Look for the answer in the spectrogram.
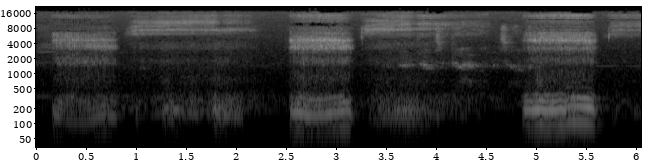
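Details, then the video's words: Snoring from a sleeping dog, deep rattling breaths coming in uneven bursts roughly every one to two seconds, the strongest near three and five seconds, with a steady background hiss. "Dog snoring"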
